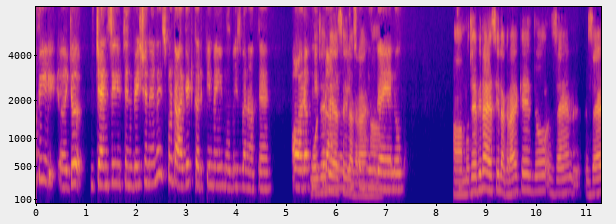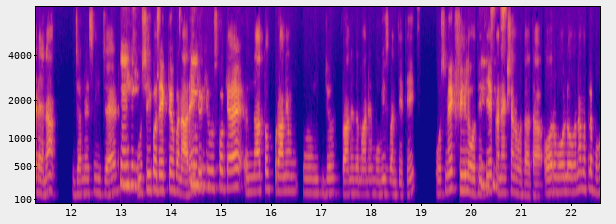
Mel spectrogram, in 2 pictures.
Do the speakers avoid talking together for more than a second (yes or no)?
no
